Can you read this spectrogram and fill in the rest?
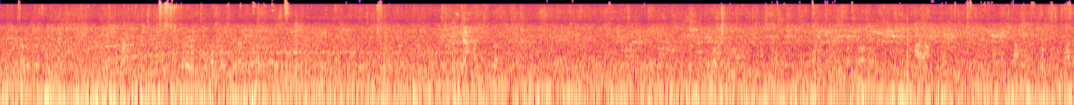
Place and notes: Alexanderplatz - Escalator
Escalator at Berlin Alexanderplatz. Aporee Workshop CTM.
